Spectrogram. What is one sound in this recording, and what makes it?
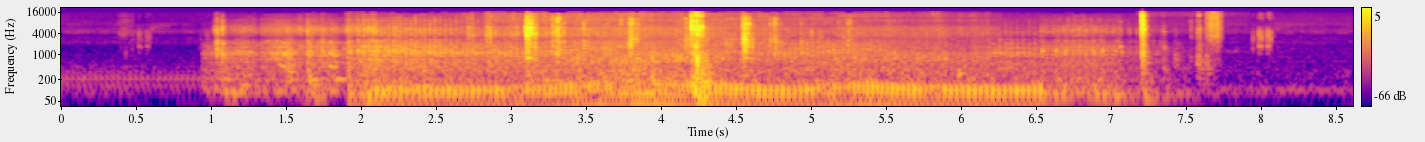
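A car engine starts and runs, revving as the car drives.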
